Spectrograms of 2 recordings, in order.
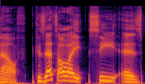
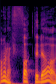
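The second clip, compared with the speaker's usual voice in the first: mock angry, furious, fed-up outburst; 4 dB quieter than usual. Acting out how the partner reacted after getting monkeypox: imitating a super pissed partner. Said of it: "his partner got super pissed and was like".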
